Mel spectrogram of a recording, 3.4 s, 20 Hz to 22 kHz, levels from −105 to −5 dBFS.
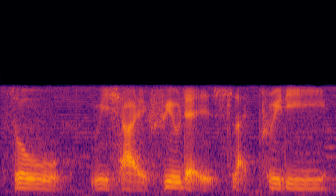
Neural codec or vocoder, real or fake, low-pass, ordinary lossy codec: none; real; 3.6 kHz; AAC, 24 kbps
